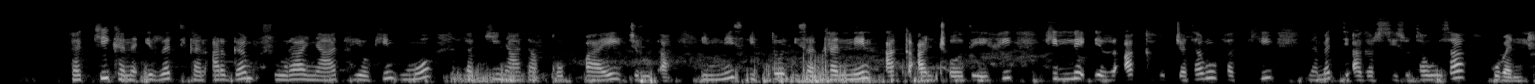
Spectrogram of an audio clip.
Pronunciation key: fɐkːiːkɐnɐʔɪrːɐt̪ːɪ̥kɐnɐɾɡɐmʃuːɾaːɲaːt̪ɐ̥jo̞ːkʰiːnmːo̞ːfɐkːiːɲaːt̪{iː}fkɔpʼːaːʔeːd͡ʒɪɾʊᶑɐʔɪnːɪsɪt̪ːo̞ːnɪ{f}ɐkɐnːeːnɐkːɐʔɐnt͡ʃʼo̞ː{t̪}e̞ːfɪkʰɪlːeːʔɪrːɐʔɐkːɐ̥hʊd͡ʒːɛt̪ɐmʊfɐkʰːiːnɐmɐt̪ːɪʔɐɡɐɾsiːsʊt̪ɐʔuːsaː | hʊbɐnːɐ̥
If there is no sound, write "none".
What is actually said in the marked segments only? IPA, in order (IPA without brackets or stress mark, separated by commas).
aː, s, t̪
